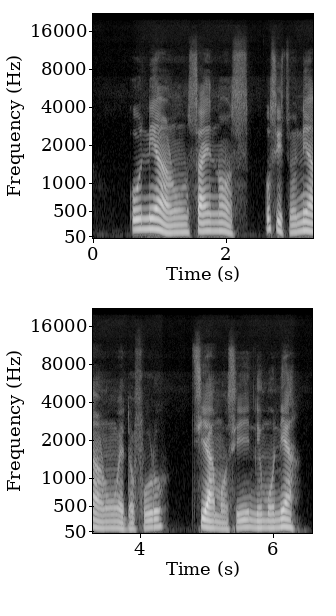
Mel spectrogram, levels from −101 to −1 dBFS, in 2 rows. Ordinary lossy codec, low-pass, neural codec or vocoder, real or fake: none; 19.8 kHz; none; real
